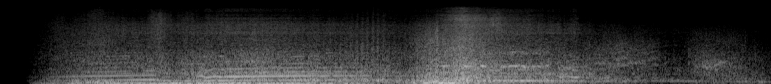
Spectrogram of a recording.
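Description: A truck engine roars and revs.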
